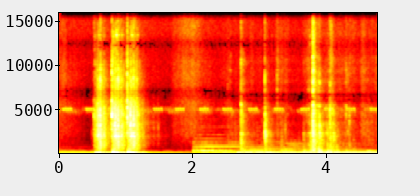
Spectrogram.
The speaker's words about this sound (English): I pounded until I thought my hand might split open, then switched to the other hand.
